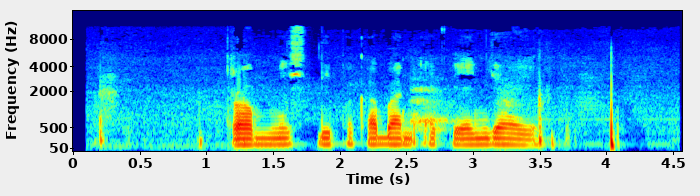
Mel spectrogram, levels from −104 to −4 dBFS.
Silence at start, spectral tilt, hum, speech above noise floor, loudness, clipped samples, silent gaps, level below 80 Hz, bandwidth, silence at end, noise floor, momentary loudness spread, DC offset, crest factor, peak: 0.2 s; -8.5 dB/octave; none; 35 dB; -23 LUFS; under 0.1%; none; -48 dBFS; 11.5 kHz; 0.5 s; -57 dBFS; 18 LU; under 0.1%; 24 dB; 0 dBFS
